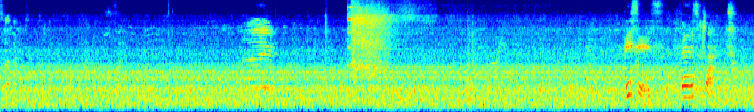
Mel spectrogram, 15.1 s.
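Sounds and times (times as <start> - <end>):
train running rumble: 0.0 - 15.0
high brake squeal: 7.0 - 8.6
air release hiss: 7.0 - 8.7.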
